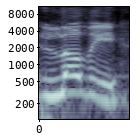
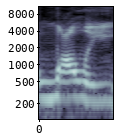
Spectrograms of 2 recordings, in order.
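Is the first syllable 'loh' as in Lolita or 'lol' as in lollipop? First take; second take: Lolita 'loh'; lollipop 'lol'. First: The first syllable sounds like 'lo' in Lolita. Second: The first syllable sounds like 'lol' in lollipop. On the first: It refers to the term from the book. The speaker calls it right. "I pronounce it lolly, like Lolita" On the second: It sounds like the word for a sweet. The speaker calls it wrong. "like Disney here is cringe"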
